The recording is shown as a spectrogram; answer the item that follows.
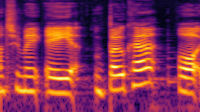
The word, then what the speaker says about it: bokeh: how to make a bokeh or it's technically pronounced bouquet but you know I say boa I wanted to know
